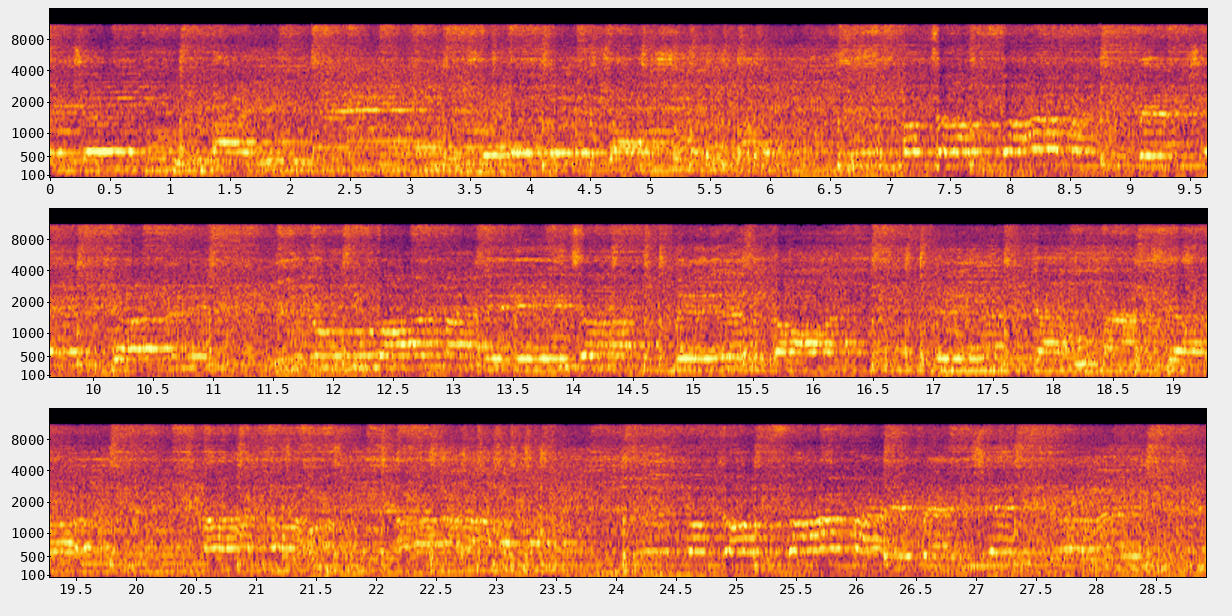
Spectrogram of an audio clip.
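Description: Live rock band playing: a male lead singer sings through the PA over drums and electric guitars.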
